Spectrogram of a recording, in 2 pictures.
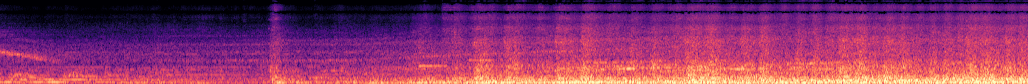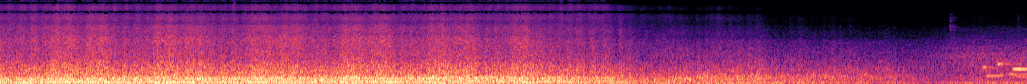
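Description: An Osaka Metro Midosuji Line electric train pulling out of the station: its motor whine climbs in pitch as it speeds up, then the cars go past with a loud rumble and an even clatter of wheels on the rails, fading away as the last car leaves.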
